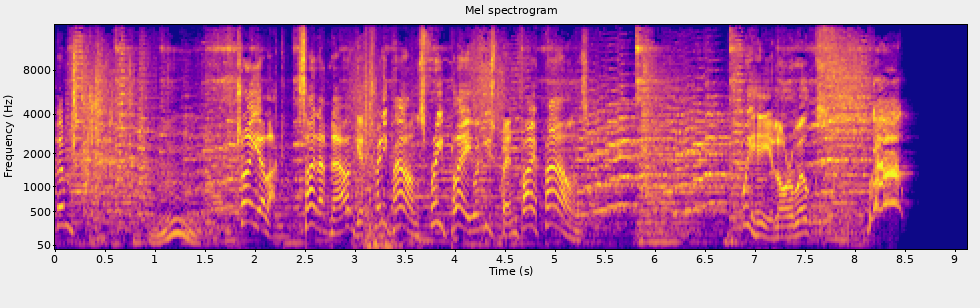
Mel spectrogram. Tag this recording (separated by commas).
Music, Speech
